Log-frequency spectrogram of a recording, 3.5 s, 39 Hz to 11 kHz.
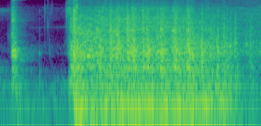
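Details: Lull telehandler with Detroit Diesel 3-53 two-stroke, after fitting a proper negative cable to the starter: a brief click, then strong steady cranking with even low chugging; normal starter cranking.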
